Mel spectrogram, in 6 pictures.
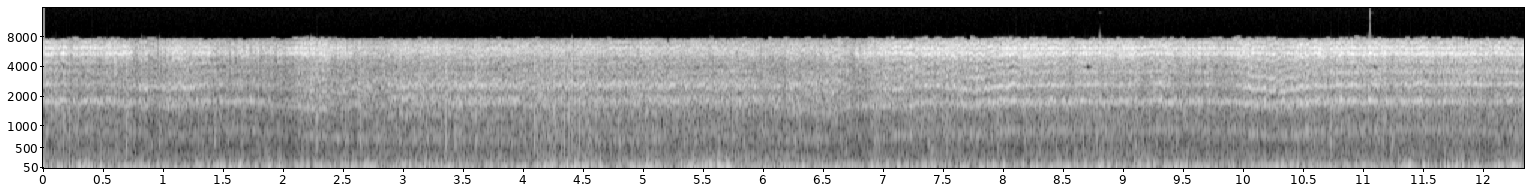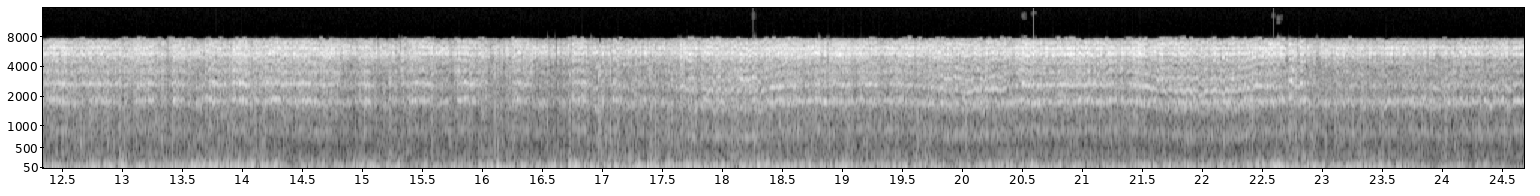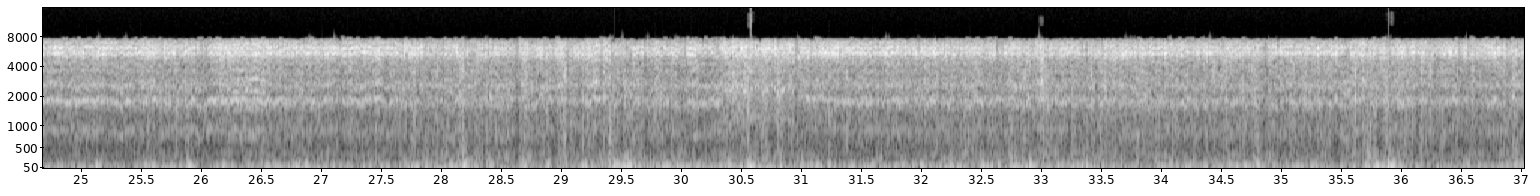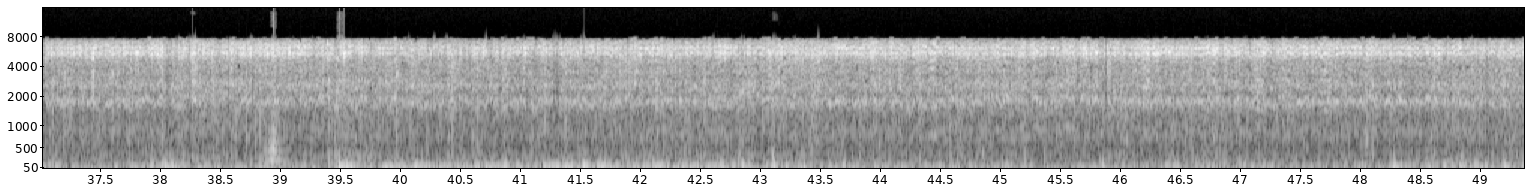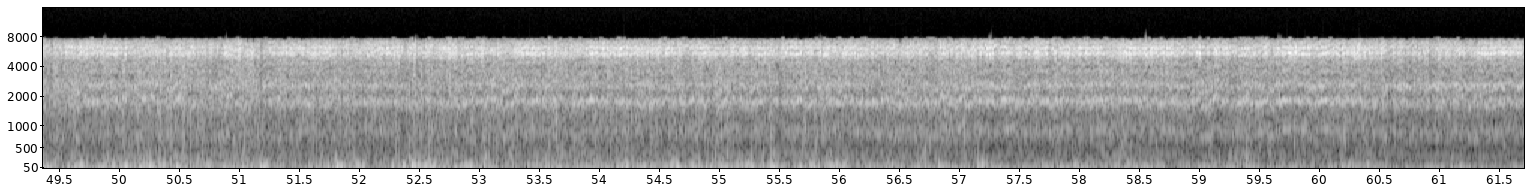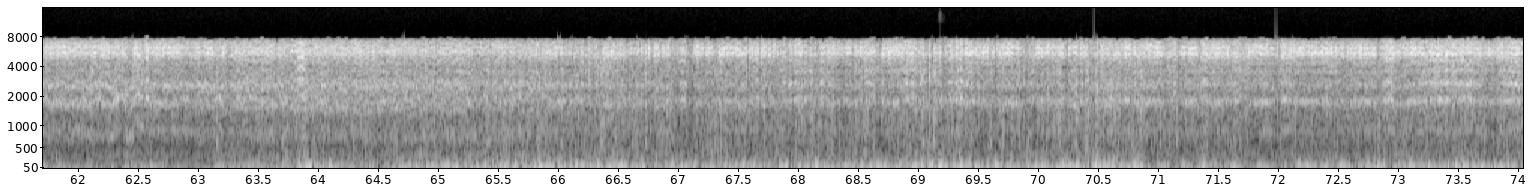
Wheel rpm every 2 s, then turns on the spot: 230, 200, 190, 200, 230, 230, 240, 230, 230, 220, 220, 230, 230, 220, 230, 250, 230, 230, 240, 220, 220, 220, 210, 210, 220, 220, 220, 230, 220, 230, 220, 220, 210, 230, 230, 230, 230.
none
